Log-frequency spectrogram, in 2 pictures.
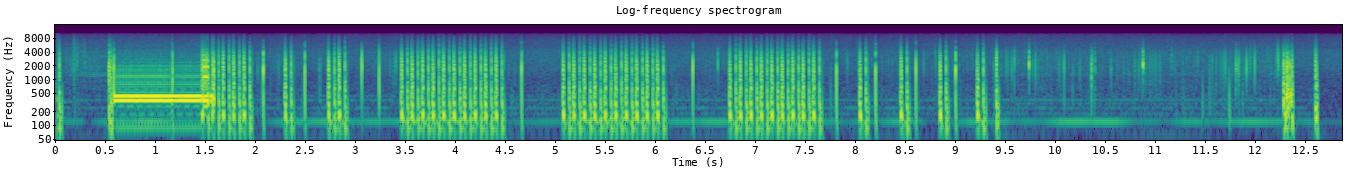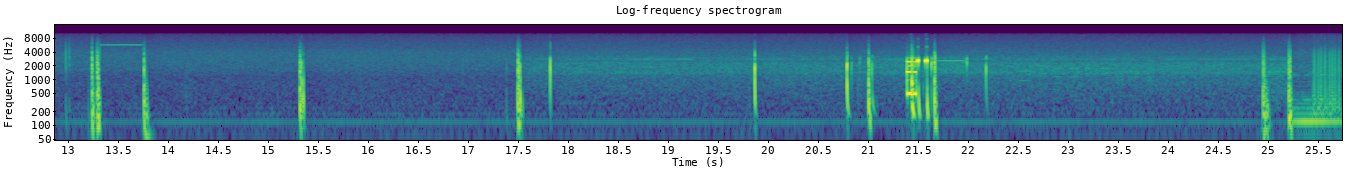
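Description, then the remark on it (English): A Southwestern Bell RQS telephone test line tone after dialing 512009 and four more digits, over a low steady hum, with rapid bursts of clicking and pulsing in the first seconds that thin into scattered sharp clicks on a quiet line. “you can hear the Southwestern Bell RQS flashing with its tone.”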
